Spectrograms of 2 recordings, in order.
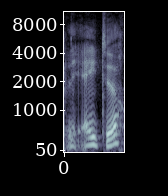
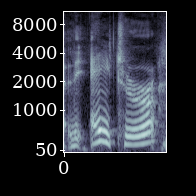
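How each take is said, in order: First: Said in the usual way. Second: "haters" with a drawn American r; mock American accent. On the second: YouTuber slang being explained, mock American accent. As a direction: ham up "haters" American-style. Hammed-up take of the English word.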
